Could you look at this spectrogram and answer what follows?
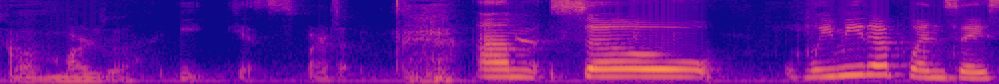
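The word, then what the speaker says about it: marzo: of 2022 it's not Oro that's Thea it's Marza yes Marza um so we meet up Wednesday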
